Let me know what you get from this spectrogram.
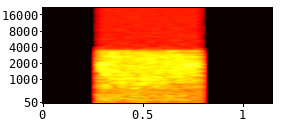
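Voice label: Police Southeast District Dispatch, P25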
